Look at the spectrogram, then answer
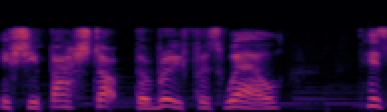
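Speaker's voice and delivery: ordinary delivery, nothing marked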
